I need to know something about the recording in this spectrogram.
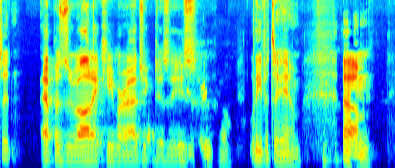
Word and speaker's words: epizootic hemorrhagic disease: it OIC hemorrhaging disease is that how you pronounce it epizootic hemorrhagic disease leave it to him um and it what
